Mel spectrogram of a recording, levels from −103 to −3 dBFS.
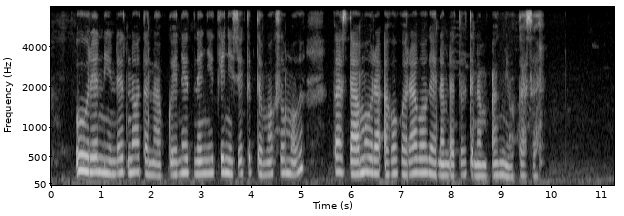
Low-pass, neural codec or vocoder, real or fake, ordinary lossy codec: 7.2 kHz; none; real; none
